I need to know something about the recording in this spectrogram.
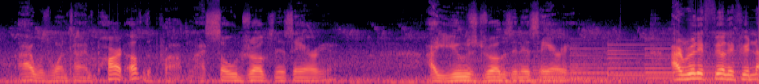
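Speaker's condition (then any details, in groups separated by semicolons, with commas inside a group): No condition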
